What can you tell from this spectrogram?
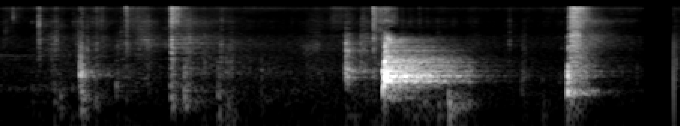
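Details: Central Asian Shepherd, a female, in training with a vacuum cleaner indoors in a small room; short barks and yelps, one louder drawn-out bark near the middle, with a woman speaking encouragement before and after.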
